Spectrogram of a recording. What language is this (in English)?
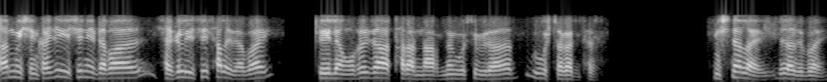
Bodo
